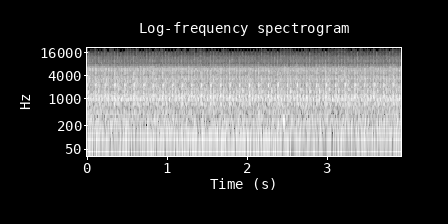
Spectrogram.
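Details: Mahindra TUV300 B6 diesel after head overhaul and timing chain replacement: steady, even idle clatter with a regular beat and no knocks or rattles; sounds healthy.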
